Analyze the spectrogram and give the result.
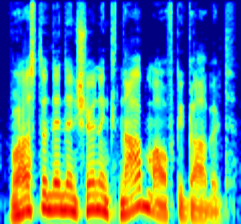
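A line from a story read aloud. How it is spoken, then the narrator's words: Calling out. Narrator (German): rief sie noch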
